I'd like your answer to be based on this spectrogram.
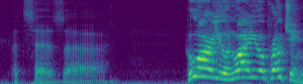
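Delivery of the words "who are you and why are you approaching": blaring, very high, very loud loudspeaker announcer voice. Voicing someone on a boat hailing the approaching party: voice over a loudspeaker. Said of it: "a voice comes over the loudspeaker".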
